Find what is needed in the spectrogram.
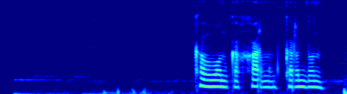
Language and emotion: Russian, neutral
